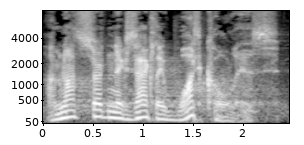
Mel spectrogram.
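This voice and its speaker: An actor playing a composed, diplomatic leader in a video game, speaking in a steady, considered way. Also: male voice, fairly low pitch, moderate pace, long reverb tail. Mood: resolute. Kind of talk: dramatic video game acting.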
